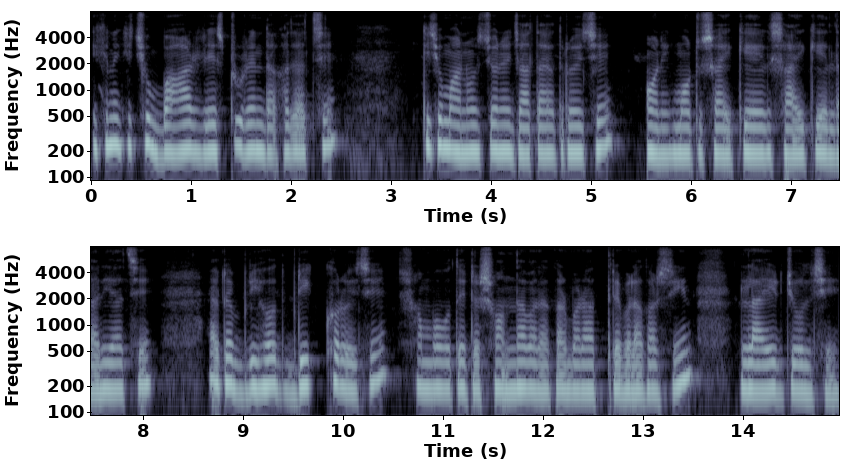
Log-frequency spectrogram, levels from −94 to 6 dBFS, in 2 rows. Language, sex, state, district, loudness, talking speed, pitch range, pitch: Bengali, female, West Bengal, Jhargram, -32 LUFS, 120 wpm, 185-210 Hz, 190 Hz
